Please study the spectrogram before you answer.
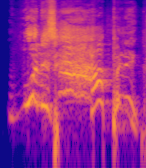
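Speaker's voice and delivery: high shocked yell of disbelief; shocked shout. Real, not acted. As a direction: shriek it at the page. Shock at the page.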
